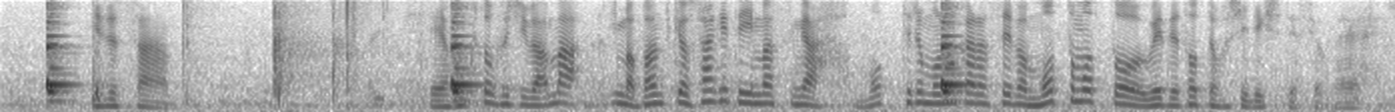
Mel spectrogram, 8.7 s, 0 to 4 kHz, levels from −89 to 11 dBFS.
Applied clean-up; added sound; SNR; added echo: none; Cowbell; -3 dB; none.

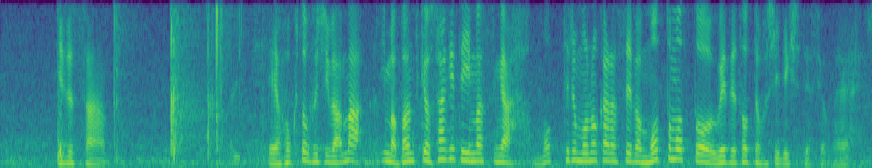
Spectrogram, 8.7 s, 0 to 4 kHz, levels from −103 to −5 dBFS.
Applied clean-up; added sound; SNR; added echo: none; none; none; none.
